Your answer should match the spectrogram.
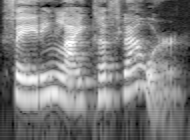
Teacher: o E de like não é pronunciado, você já junta o K no A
